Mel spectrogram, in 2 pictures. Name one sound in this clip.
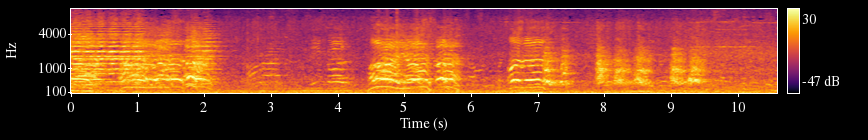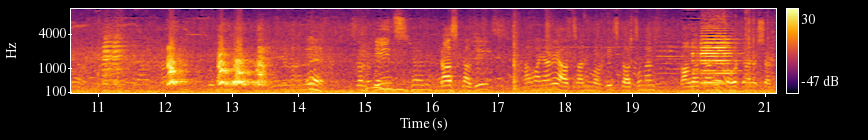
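Several men and women talk and shout outdoors, close by.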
